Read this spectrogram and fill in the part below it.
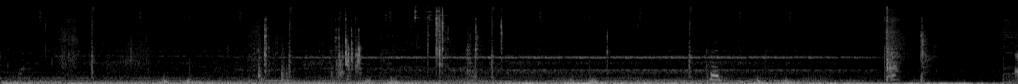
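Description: Arrow released from a bow at a big bear near a camp in the wild, a brief sharp whoosh and impact amid outdoor rustling, jangling and scuffing, with a tonal hum running through.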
